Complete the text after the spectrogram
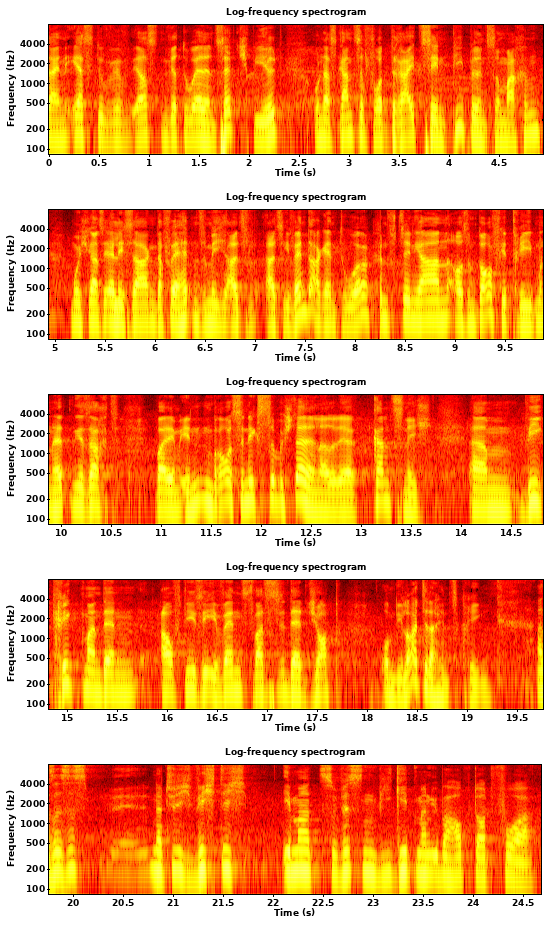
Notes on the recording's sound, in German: Diese Folge haben wir live auf der Bühne aufgenommen. In Dortmund.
